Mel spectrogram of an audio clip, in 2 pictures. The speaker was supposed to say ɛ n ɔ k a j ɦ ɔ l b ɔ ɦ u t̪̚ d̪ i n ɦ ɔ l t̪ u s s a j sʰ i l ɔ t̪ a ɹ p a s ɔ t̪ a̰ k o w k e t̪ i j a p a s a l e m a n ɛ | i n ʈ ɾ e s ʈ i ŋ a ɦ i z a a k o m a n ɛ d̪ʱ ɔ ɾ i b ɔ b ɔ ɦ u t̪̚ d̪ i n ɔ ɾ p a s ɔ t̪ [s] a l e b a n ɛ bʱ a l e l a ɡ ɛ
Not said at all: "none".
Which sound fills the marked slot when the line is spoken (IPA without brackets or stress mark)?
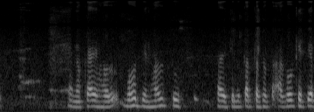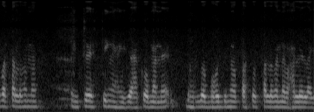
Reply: s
